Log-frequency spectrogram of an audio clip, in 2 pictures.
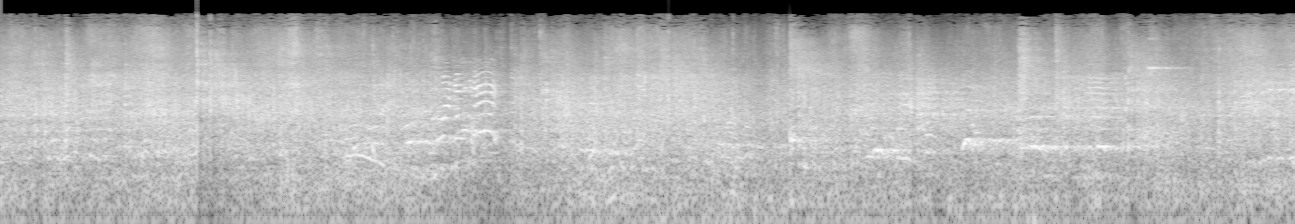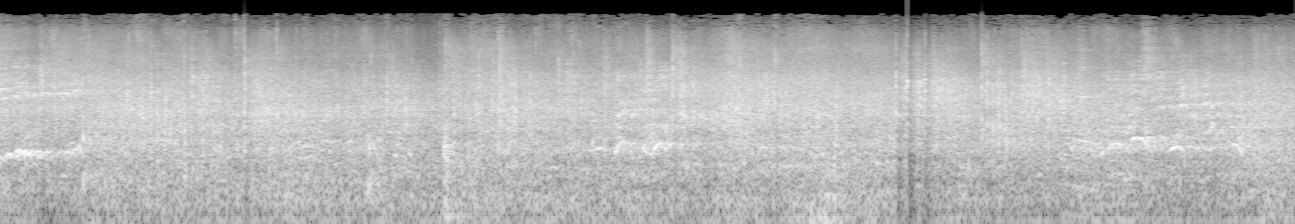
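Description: Ice hockey play: skates scraping on the ice, with scattered sharp clacks of sticks and puck. Spectators shout and talk throughout.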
